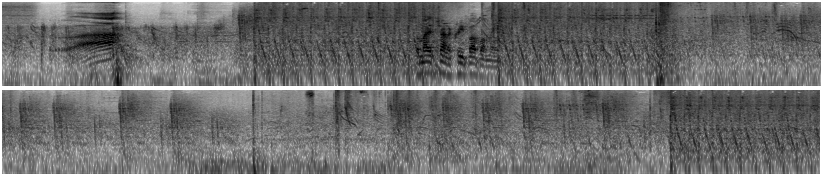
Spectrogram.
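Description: Laser blasters fire with sharp zapping shots.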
